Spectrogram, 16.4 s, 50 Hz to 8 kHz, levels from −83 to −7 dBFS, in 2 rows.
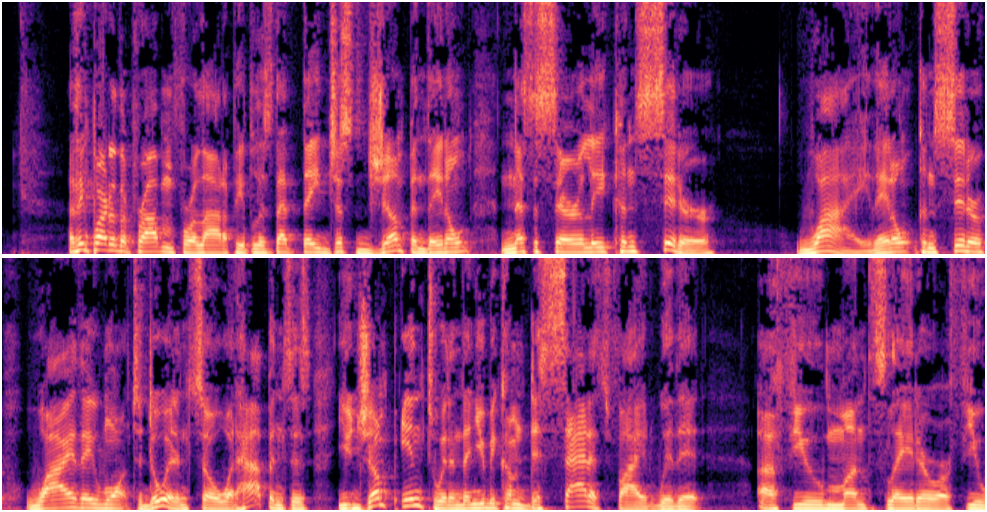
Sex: male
